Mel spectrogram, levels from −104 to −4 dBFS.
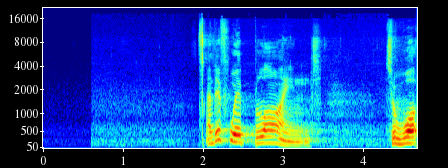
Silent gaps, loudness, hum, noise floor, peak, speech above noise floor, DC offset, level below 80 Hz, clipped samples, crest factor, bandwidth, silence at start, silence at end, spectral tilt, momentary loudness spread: none; -25 LUFS; none; -81 dBFS; -4 dBFS; 59 dB; under 0.1%; -82 dBFS; under 0.1%; 22 dB; 15.5 kHz; 1.95 s; 0 s; -6.5 dB/octave; 17 LU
